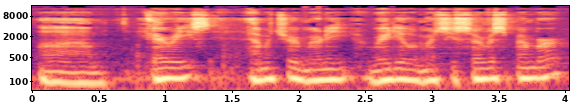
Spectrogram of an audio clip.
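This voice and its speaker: A man's voice: mid-range voice, a little fast, fairly bright tone, slight background noise. A man being interviewed on the radio, explaining things methodically and listing points in short phrases. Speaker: interview guest, amateur radio emergency organizer.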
